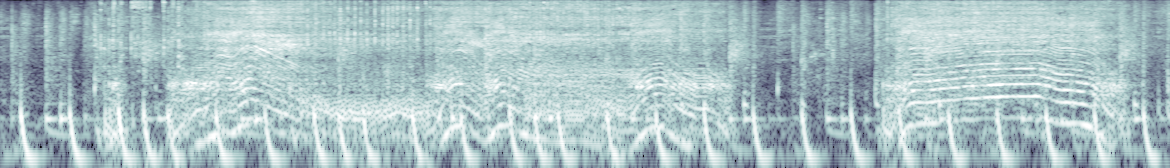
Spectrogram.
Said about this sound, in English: Will their chainsaw have enough pulling power?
